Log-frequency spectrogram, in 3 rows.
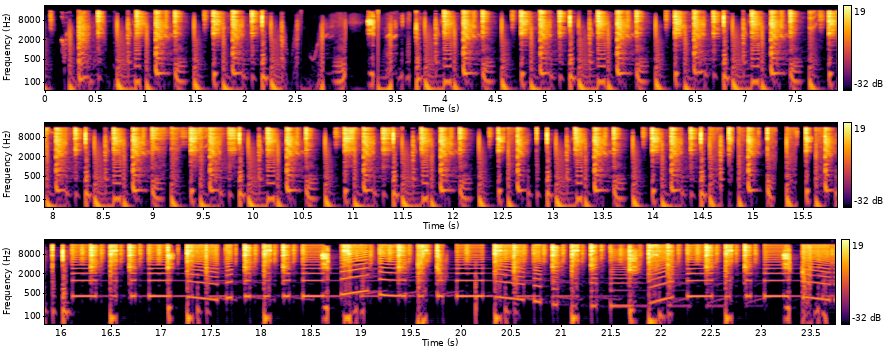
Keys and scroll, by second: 2.5 ctrl+-, 2.8 ctrl+-, 6.6 ctrl+-, 7.6 space, 8.6 ctrl+alt+z, 9.3 ctrl+alt+z, 10.4 ctrl+alt+z, 11.2 ctrl+alt+z, 14.8 ctrl+=.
